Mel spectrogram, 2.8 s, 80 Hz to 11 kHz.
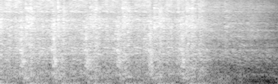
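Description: A 1994 Harley-Davidson Dyna V-twin motorcycle engine cranking over with throttle open during a compression test, a steady chugging starter rhythm of even pulses, loud and close, tapering off at the end.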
